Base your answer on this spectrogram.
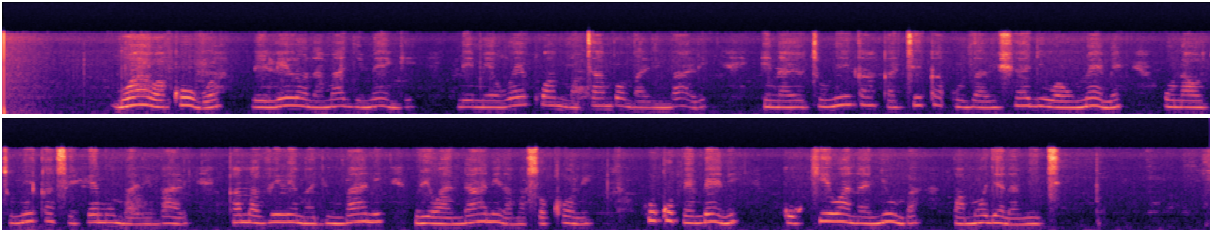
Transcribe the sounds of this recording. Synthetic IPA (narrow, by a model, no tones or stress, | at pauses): ɓwaːwakuɓwa | lililɔnamaʄimɛŋɡi | limɛwɛkwamitambɔmbalimbaliː | najɔtumikakatikauzaliʃaʄiwaumɛmɛ | unaɔtumikasɛhɛmumbalimbali | kamavilɛmaʄumbaniviwandaninamasɔkʰɔni | hukupɛmbɛni | kukʰiwanaɲumba | pamɔʄanamiti̥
